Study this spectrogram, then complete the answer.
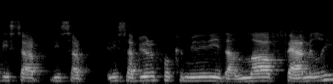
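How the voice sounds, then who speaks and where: A woman with a Mexican accent, fairly low in pitch, at a fairly quick pace. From Mexico, Guadalajara. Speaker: direct selling leader. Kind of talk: business video call interview. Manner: animated.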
